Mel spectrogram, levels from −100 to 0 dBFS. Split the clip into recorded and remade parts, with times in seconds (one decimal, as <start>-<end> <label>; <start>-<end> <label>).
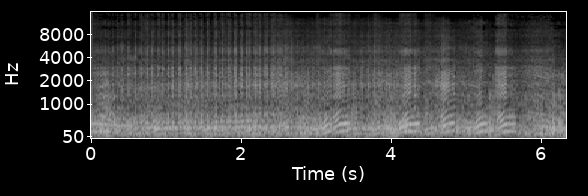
0.0-2.6 recorded; 2.6-5.0 remade; 5.0-6.3 recorded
